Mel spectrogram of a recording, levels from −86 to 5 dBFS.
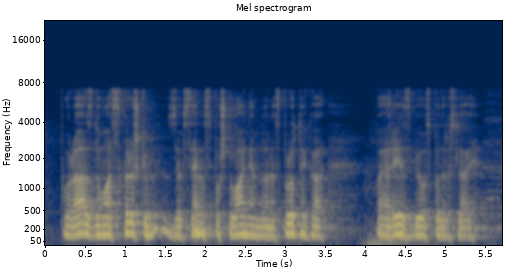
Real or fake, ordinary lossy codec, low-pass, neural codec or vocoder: real; none; 7.2 kHz; none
